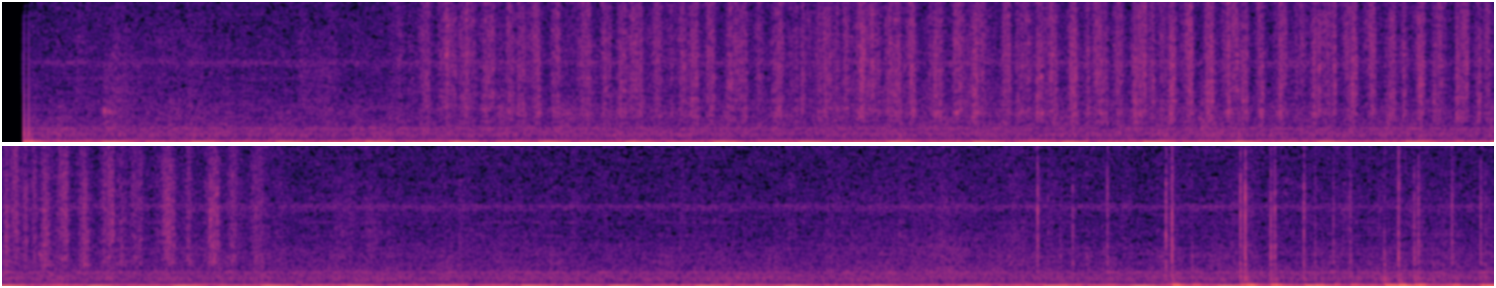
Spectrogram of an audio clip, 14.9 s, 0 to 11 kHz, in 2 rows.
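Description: Fingertips and short nails on both hands tap and scratch the cover of a closed, glossy, magazine-size Heaven & Earth paper mineral catalog, thin and flat, lying on a wooden table. About 17 soft, evenly spaced taps, roughly 140 per minute, form a steady low, dull pulse, while a bright papery scratching rises from about 2 to 9 seconds and returns in short bursts near the end. The whole clip stays quiet and close.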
